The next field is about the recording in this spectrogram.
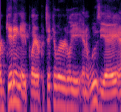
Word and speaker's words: Awuzie: The pronunciation is Awuzie, so okay.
